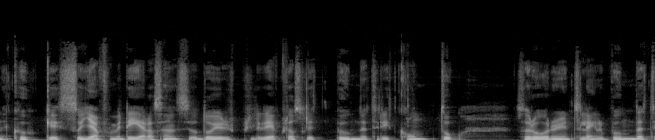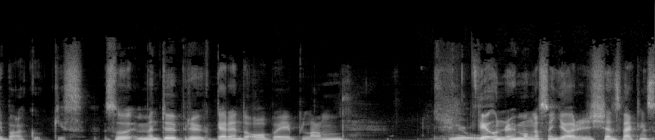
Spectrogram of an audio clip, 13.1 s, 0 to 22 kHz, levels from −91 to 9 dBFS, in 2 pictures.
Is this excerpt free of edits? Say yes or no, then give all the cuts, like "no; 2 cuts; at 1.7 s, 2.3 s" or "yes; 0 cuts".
yes; 0 cuts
